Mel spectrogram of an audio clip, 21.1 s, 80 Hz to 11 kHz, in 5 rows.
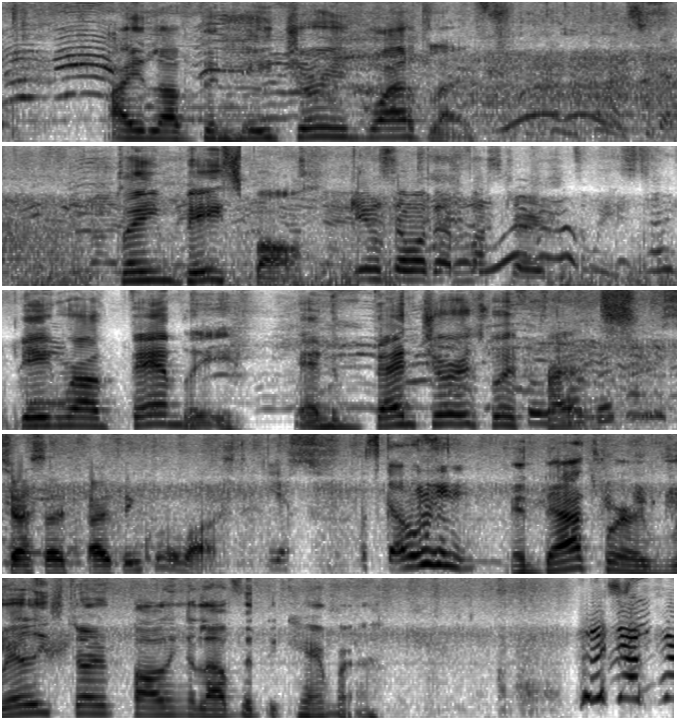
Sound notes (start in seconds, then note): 2.9 people talking in background; 16.4 giggles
